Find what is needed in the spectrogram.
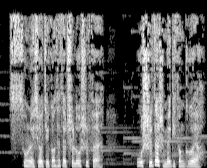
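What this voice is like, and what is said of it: Timid quiet mumbling. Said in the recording (Chinese): “弱弱的举着手……小声的嘟囔说”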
